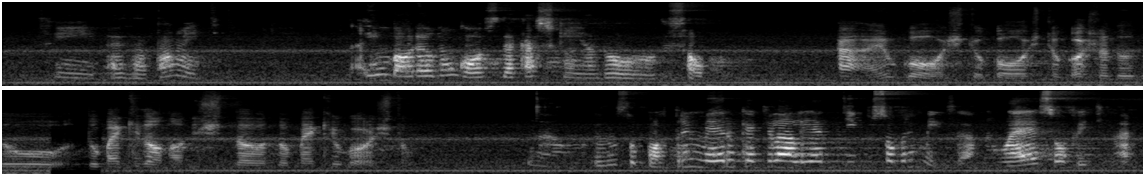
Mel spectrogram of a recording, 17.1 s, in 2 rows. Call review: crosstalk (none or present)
none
